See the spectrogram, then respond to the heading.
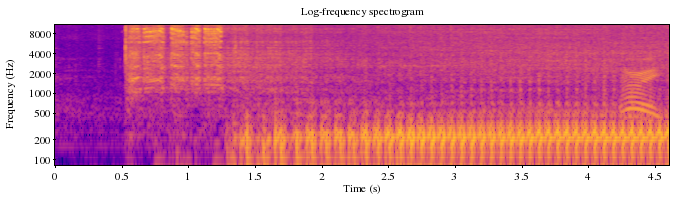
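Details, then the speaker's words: Kawasaki KFX 700 ATV, warm after a short ride, idling after carburetor cleaning for backfiring; quick start then steady even thumping idle with no pops, where it used to pop when warm. "it at this point it would be a popping noise just sitting here especially once it was warmed up at first when it was cold before it wouldn't pop as much but uh so that's good it's not not popping now"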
